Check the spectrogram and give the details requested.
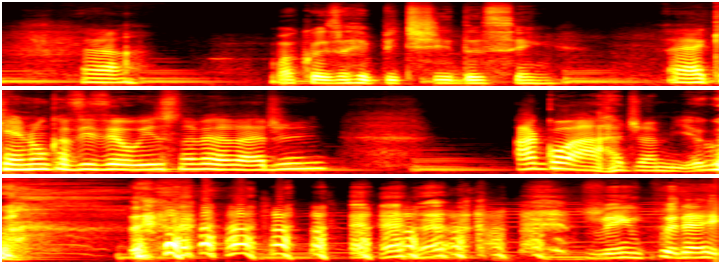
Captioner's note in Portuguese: risadas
